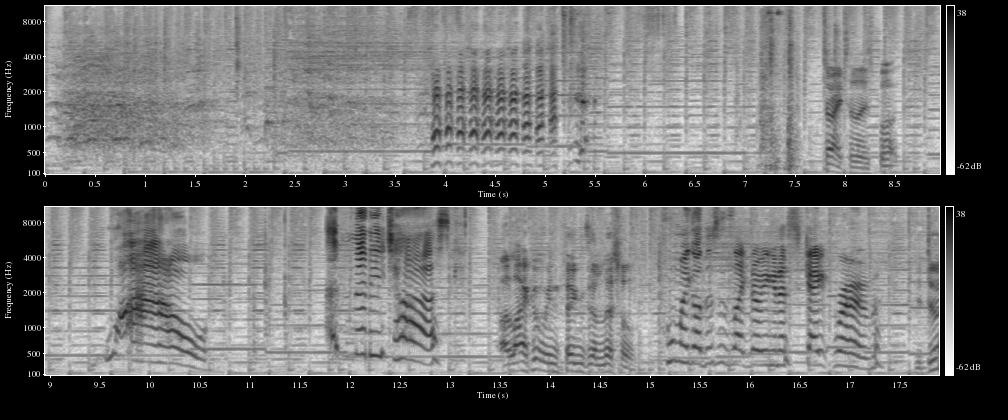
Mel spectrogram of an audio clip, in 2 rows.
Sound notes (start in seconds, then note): 0.0 laughter; 3.9 laughs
